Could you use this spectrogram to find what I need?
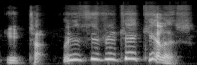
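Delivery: ordinary talk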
